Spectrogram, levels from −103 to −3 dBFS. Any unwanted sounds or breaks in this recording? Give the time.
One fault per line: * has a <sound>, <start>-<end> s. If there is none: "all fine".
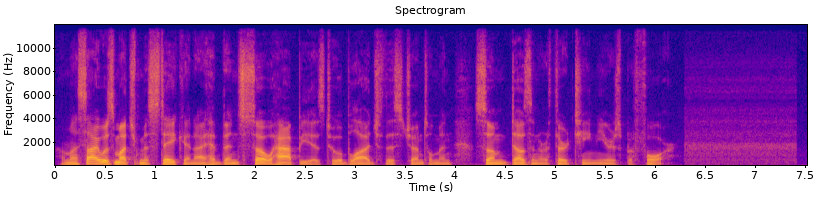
all fine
